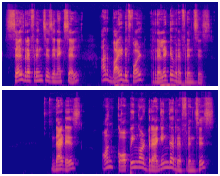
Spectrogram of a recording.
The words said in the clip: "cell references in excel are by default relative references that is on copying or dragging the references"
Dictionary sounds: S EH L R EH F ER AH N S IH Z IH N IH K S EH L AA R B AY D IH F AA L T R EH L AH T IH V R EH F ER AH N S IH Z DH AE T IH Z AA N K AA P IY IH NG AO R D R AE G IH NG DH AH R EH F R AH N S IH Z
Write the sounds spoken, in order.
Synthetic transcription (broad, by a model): S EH L R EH F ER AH N S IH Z IH N IH K S EH L AA R B AY D IH F AA L T R EH L AH T IH V R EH F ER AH N S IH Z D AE T IH Z AA N K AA P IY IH NG AO R D R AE G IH NG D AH R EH F R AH N S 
